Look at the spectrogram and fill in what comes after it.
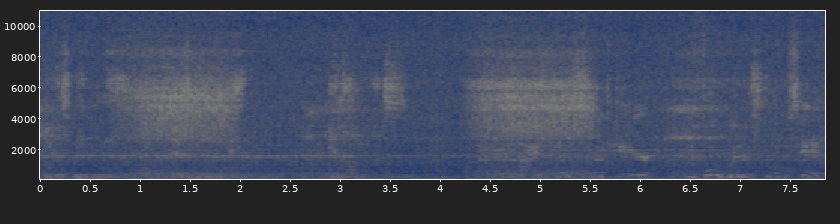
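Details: Destiny asleep, rhythmic noisy snoring at roughly 15 breaths a minute over a low room hum.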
